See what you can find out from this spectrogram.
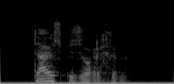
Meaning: to deliver (e.g. ordered food) to someone's home
- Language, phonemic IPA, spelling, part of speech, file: Dutch, /tœysbəzɔrɣə(n)/, thuisbezorgen, verb, Nl-thuisbezorgen.ogg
